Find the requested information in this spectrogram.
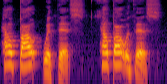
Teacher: And the THs, by the way, go together. We only keep the second TH.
